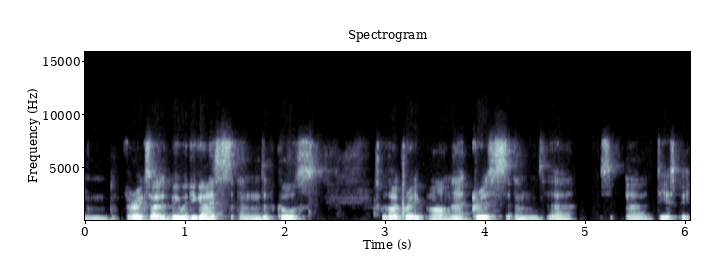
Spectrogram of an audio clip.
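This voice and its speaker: A man with a British accent speaks in a fairly low voice at a moderate pace. His loudness swings widely. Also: ordinary pitch variation. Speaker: company executive. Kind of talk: live webinar interview.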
